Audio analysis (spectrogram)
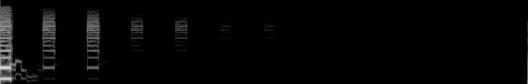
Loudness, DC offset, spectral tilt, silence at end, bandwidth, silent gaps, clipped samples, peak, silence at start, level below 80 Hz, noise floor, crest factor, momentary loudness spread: -23 LUFS; under 0.1%; 0 dB/octave; 4.3 s; 16 kHz; 0.74-0.87 s; under 0.1%; 0 dBFS; 0 s; -90 dBFS; -34 dBFS; 26 dB; 20 LU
